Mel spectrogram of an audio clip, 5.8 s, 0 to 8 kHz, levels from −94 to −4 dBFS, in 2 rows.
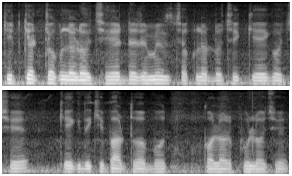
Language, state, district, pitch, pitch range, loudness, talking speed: Sambalpuri, Odisha, Sambalpur, 110 Hz, 105-115 Hz, -20 LUFS, 155 wpm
